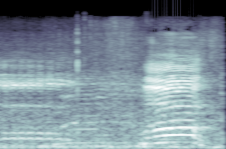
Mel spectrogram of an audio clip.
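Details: Zwartbles ewe on a regenerative farm in County Kilkenny, Ireland, calling loudly in the woods because she wanted to move on to fresh pasture. Faint wavering tones come first, then one loud, harmonic, quavering bleat of about half a second.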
